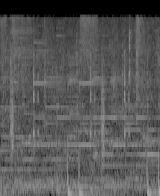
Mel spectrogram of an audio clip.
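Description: Background music with steady held tones, and a few short low thumps about a second in.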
